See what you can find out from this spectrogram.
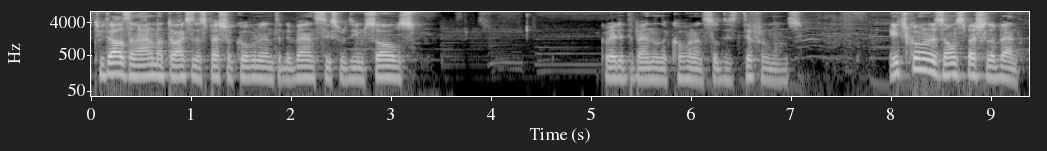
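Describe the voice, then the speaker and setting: A man live-streaming, reading a guide and viewer questions aloud in a halting, casual way and breaking into asides while losing his voice. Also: mid-range voice, a little mellow, soft background music.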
